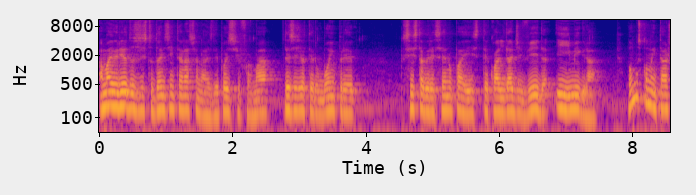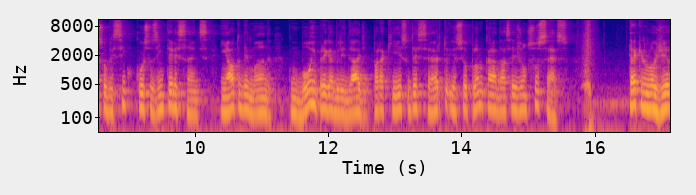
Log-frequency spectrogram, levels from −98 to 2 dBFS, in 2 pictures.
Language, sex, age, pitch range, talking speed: Portuguese, male, 20-39, 135-170 Hz, 175 wpm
